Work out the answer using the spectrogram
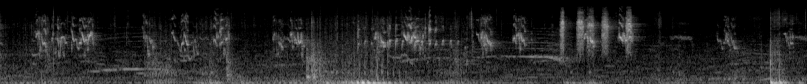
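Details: Budgerigars talking to each other with sparse sharp chirps, occasional squawks and a drawn-out whistled note, with low thumps and quiet stretches between calls.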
